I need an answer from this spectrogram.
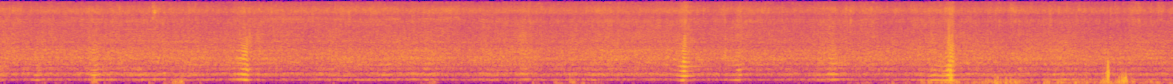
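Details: Honey bees collecting pollen hum steadily and low near one pitch with faint higher overtones. Single bees passing close swell the buzz briefly before it fades, with some rustling near the end.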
